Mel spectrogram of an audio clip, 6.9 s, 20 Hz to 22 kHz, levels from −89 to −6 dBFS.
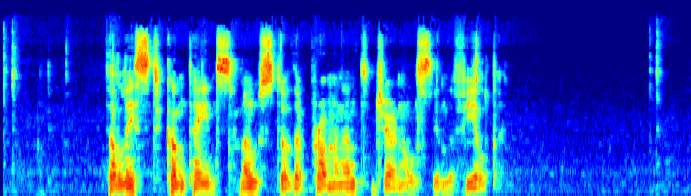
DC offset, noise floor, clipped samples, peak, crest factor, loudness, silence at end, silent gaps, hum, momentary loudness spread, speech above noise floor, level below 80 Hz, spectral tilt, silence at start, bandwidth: under 0.1%; -65 dBFS; under 0.1%; -2 dBFS; 22 dB; -18 LUFS; 0.3 s; none; none; 11 LU; 45 dB; -64 dBFS; -2 dB/octave; 0.1 s; 15.5 kHz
